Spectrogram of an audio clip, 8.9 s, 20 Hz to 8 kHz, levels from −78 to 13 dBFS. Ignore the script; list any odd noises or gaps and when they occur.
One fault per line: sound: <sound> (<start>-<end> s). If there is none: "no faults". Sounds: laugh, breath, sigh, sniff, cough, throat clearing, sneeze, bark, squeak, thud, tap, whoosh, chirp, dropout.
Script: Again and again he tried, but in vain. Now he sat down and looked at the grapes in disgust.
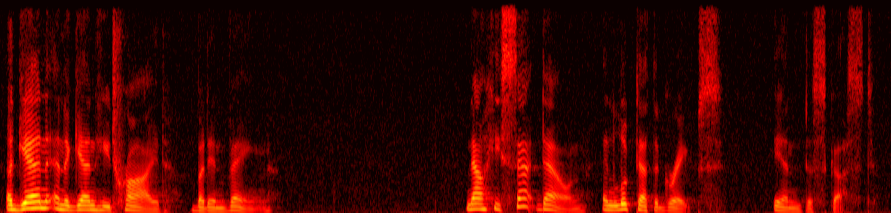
no faults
